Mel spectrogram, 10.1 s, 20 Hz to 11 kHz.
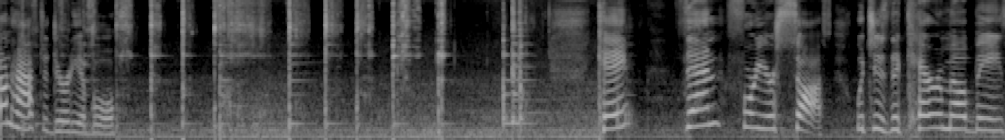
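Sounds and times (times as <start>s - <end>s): spatula scraping metal bowl: 0.0s - 4.6s.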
